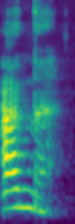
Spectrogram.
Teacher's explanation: ana está perfectamente ubicada en los alvéolos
